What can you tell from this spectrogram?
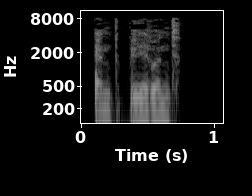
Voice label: "entbehrend", German; adjectives

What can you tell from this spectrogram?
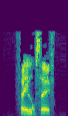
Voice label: "fail-safe", english; adjectives

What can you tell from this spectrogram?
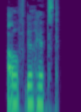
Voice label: "aufgehetzt", German; adjectives

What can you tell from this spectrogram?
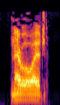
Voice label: "narrow-edged", English; adjectives

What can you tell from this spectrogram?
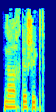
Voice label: "nachgeschickt", German; adjectives

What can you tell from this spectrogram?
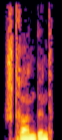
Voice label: "strandend", German; adjectives

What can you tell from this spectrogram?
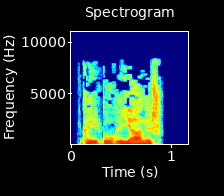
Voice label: "gregorianisch", German; adjectives

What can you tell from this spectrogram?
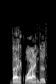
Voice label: "backwinded", English; adjectives

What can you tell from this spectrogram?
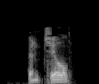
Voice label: "unchilled", English; adjectives

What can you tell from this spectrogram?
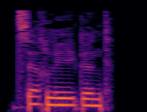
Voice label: "zerlegend", German; adjectives

